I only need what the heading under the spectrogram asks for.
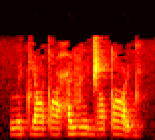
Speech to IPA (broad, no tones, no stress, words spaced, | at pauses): løtʲeː tˤiːħi veːd͡ʒyːtˤyːd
